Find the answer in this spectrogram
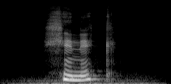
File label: "xnikh", acorn dough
